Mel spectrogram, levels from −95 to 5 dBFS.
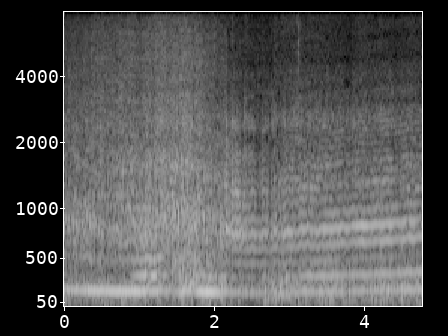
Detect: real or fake real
